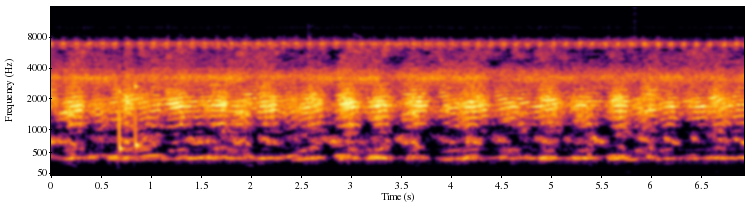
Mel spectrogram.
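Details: Frogs calling at night during sudden rain near a small pond, so loud it keeps people awake: a dense, pulsing chorus whose rough trills swell and fade in steady waves about twice a second.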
